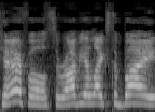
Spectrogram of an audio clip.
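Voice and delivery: very loud, high shout. Voicing a character calling across from another table: shout. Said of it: "shouts from the, their table".

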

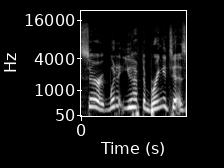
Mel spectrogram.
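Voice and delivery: very high, indignant, outraged yelling. Retelling a rental car company's reaction: imitating someone yelling.

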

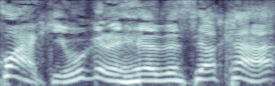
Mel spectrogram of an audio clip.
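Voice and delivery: fake Australian accent pitched high. Just called Steve Irwin by the other speaker, respond with a zombie Steve Irwin impression. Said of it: "what accent was that?".

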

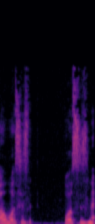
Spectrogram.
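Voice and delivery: ordinary talk

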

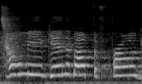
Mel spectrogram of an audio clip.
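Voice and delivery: sweet, high, loud doting lady's coo.

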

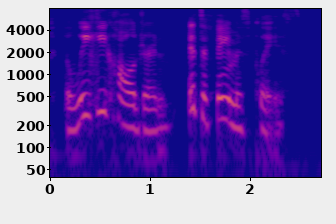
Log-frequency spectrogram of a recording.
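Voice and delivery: ordinary delivery, nothing marked

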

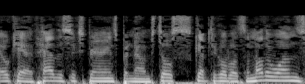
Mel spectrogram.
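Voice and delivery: normal talking voice

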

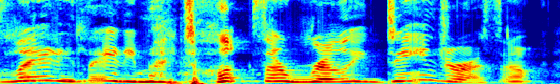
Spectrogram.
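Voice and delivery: put-on man's yelling, urgent. Retelling what a man with two dogs yelled: imitating a man yelling. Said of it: "So he yells".

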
